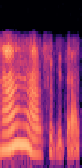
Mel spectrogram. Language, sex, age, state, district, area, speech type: Odia, female, 60+, Odisha, Gajapati, rural, conversation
